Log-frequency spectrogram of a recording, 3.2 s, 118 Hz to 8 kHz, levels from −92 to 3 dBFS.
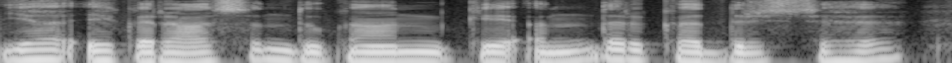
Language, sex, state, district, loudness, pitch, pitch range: Hindi, male, Jharkhand, Ranchi, -15 LUFS, 125 Hz, 125-140 Hz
